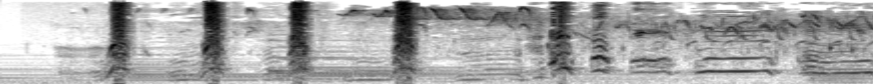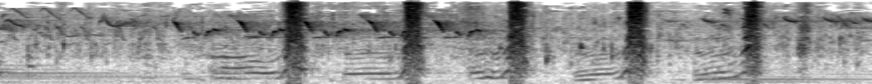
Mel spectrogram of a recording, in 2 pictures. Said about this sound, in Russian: навстречу выбежала суетливая, черная, как уголек, собачонка и злым лаем набросилась на Антона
